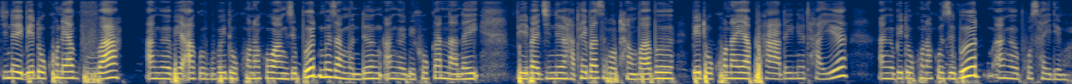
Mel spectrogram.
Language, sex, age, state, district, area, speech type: Bodo, female, 60+, Assam, Kokrajhar, urban, spontaneous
